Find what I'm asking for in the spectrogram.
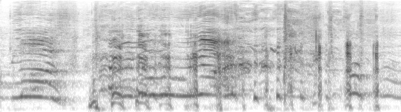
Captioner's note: laughing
